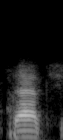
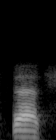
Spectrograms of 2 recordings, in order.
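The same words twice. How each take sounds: The two takes are said the same way.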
